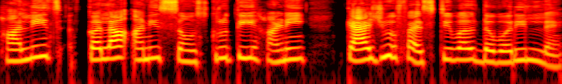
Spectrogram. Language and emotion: Goan Konkani, neutral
